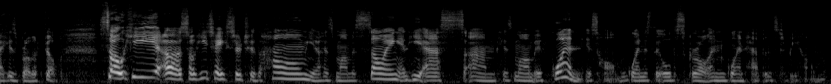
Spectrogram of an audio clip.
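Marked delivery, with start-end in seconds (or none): none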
